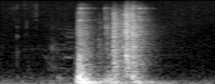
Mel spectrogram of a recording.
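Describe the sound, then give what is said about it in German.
An office door in a counting house is shut and bolted: a fairly loud low thud followed by a short bright scrape, with no voices. “Dann verriegelte er die Tür zu seinem Kontor, als hätte er Angst, dass etwas von dem fröhlichen Treiben auf der Straße zu ihm eindringen könnte.”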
